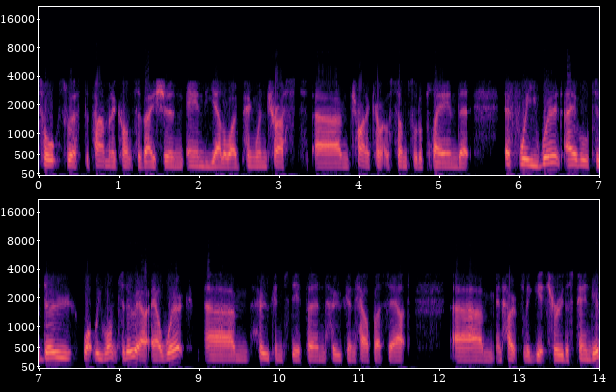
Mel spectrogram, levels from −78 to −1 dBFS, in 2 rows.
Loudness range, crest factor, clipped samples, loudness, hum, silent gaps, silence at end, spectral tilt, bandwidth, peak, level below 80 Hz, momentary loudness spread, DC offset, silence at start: 4 LU; 16 dB; under 0.1%; -30 LUFS; none; none; 0 s; -6.5 dB/octave; 9 kHz; -14 dBFS; -74 dBFS; 6 LU; under 0.1%; 0 s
